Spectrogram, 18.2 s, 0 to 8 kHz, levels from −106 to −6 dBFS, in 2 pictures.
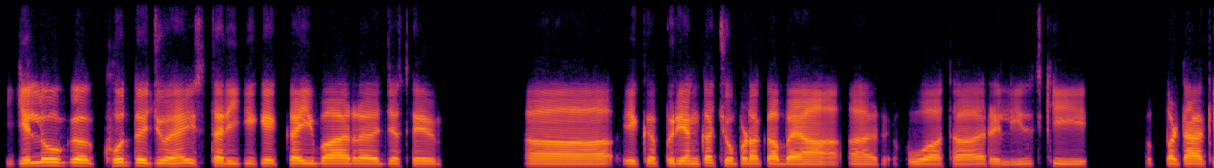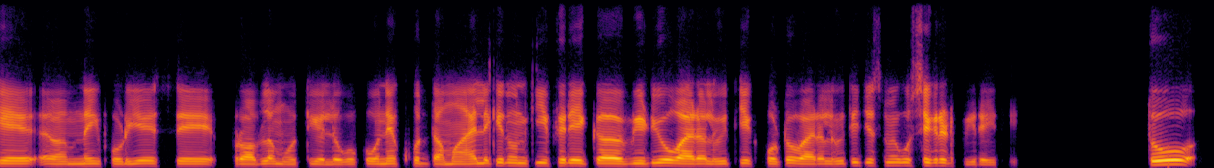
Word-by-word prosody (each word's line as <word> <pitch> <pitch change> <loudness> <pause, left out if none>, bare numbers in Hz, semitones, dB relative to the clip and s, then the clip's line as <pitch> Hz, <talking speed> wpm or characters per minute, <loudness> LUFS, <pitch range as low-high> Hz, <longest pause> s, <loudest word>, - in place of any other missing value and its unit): ये 130 - +6
लोग 145 0 +3 0.2
खुद 145 -1 +2
जो 130 0 +1
हैं, 130 - +3
इस 135 -2 -3
तरीके 125 0 +1
के 135 +1 +2
कई 125 0 +4
बार, 125 -1 +3
जैसे 120 0 -1 0.7
अ, 115 -1 +1
एक 125 0 -3
प्रियंका 120 +1 +2
चोपड़ा 120 0 +1
का 115 - +4
बयान 110 0 +1 0.3
हुआ 105 -1 -1
था, 105 +2 -2
रिलीज़ 110 +2 -6
कि 110 -1 -6 0.6
पटाखे 120 +1 +2
अ, - - -6 0.2
नहीं 115 +1 -3
फोड़िए, 115 +3 -3
इससे 115 -2 -2 0.2
प्रॉब्लम 115 +2 -2
होती 110 +1 -8
है 105 - -1
लोगों 105 +1 -4
को। 115 - -4
उन्हें 115 +1 -1
खुद 125 -4 -6
दमा 110 +1 -2
है, 115 - +3
लेकिन 140 +3 -2
उनकी 135 +1 -3
फिर 135 -1 +2
एक 130 -2 +1 0.2
वीडियो 135 +3 +2
वायरल 115 -2 +4
हुई 115 +1 -4
थी, 130 - -5
एक 125 - -5
फ़ॉटो 120 +3 -2
वायरल 115 0 0
हुई 120 +1 -6
थी, 150 - -2
जिसमें 145 +1 -5
वो 145 0 -4
सिगरेट 145 -1 +3
पी 105 0 -9
रही 95 - -4
थीं। - - -26 1.0
तो 400 +6 +6
120 Hz, 180 wpm, -29 LUFS, 110-130 Hz, 1.0 s, ये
